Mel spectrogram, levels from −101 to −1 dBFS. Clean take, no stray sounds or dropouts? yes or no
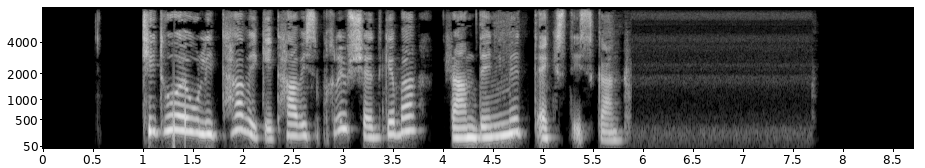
yes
